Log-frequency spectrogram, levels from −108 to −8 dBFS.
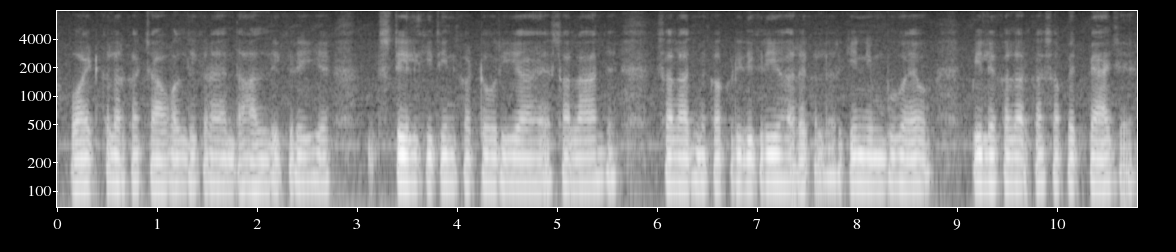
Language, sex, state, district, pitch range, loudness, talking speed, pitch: Hindi, male, Uttar Pradesh, Jalaun, 115-120 Hz, -23 LUFS, 195 wpm, 115 Hz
